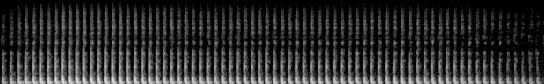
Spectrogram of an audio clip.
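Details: Hero XPulse 210, latest January 2026 batch, about 500 km and 10–15 days old, at idle just after start with the mic near the silencer. Quick, even, deep exhaust thumps with no tappet ticking on top: a normal, healthy idle.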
